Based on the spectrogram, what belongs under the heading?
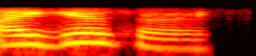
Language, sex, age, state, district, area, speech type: Odia, female, 18-30, Odisha, Rayagada, rural, conversation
